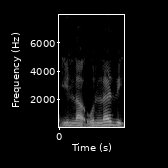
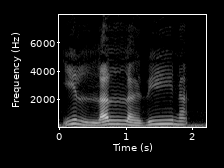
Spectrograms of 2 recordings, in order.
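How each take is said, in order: First: A separate u vowel follows illa. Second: Illa runs straight into the l, no vowel. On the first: The speaker calls it wrong. "tidak illa ulladzi" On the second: The speaker calls it right. "ketika ada di tengah tidak dibaca"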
